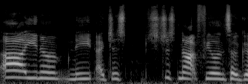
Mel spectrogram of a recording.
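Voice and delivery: teary voice, holding back sobs. Retelling lying in bed with her son in tears, acting out tearful, not sobbing. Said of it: "tears running down my face, but I'm not sobbing".

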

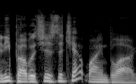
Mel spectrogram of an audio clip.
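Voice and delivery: ordinary talk

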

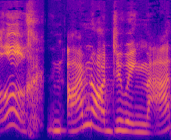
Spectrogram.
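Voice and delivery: put-on dismissive tone. Retelling what Michaela said about leaving a message: imitating Michaela. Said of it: "she's like".

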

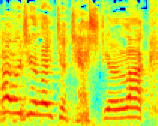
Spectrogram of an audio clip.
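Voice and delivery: heavy, thick Irish brogue, pitched very high. Greeting someone at Chang's during a made-up bit, in an Irish accent. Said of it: "Chang's got taken over by the Irish mob".

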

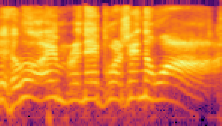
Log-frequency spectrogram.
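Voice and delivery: put-on cheesy French accent.

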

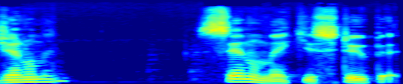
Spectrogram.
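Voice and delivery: put-on speaking in a Texan accent. Quoting a seminary Bible teacher addressing his class, in a Texas accent. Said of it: "in his Texas accent".

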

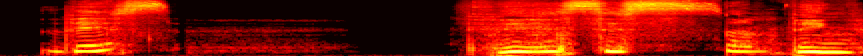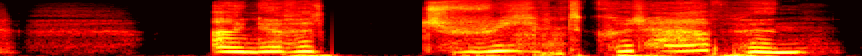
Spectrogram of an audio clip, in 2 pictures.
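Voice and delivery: trembling, unsteady voice. Honor, caressed by Natasha, speaks with her voice shaky with desire. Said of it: "her voice shaky with desire".

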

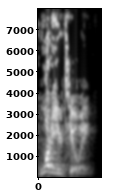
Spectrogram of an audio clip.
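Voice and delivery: exasperated, angry, high, very loud acted bellow. Retelling how a host yells at someone on Comedy Bang Bang: imitating Scott Aukerman yelling angrily. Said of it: "yells at them. Like, like angrily. He's like".

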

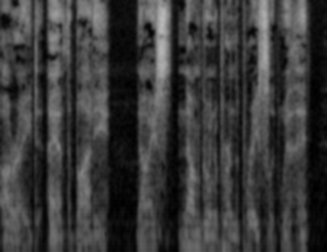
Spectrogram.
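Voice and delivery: sarcastic delivery with swooping pitch. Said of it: "that delivery then almost adds to s-, part of the sarcasm".

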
